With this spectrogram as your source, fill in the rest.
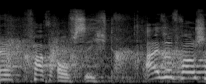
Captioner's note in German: Beifall CDU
